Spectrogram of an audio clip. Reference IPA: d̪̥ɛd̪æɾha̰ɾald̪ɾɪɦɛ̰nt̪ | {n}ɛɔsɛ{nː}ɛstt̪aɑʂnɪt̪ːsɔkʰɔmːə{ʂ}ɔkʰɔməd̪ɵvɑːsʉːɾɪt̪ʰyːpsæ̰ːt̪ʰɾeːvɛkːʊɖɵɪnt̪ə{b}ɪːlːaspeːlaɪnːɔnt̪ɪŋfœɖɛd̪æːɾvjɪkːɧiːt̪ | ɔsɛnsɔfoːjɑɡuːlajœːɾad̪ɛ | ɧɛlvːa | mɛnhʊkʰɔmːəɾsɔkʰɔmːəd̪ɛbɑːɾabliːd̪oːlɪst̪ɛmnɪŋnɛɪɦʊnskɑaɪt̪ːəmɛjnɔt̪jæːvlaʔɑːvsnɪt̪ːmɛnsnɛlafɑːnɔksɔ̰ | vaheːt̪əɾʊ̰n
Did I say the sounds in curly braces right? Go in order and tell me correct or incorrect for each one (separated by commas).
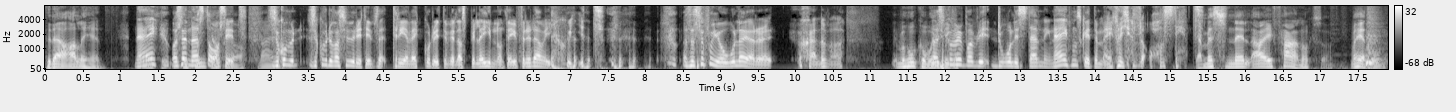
correct, correct, incorrect, incorrect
